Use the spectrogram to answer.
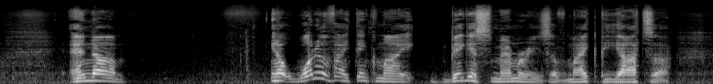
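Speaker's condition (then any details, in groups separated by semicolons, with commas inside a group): No condition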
